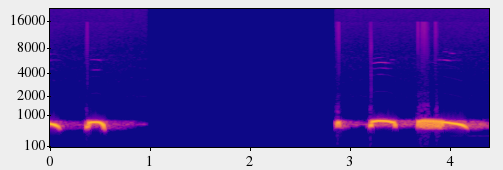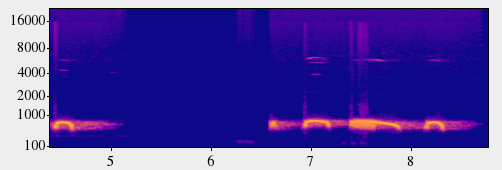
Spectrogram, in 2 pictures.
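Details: Lure call of a spotted dove, used by bird-catchers. Three phrases of soft hooting coos each end in a long sliding croon and a short clipped note, spaced about three to four seconds apart, in clean silence.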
